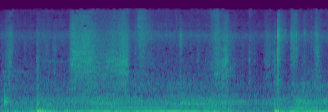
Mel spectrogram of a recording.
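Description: Soft thumps of hands and knees on a freshly laid plywood subfloor, one about half a second in and one near the end, over a steady low hum.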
